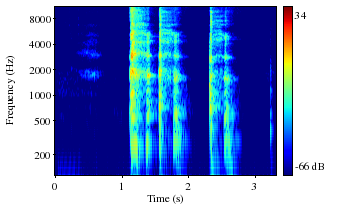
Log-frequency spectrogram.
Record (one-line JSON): {"cough_length": "3.3 s", "cough_amplitude": 10718, "cough_signal_mean_std_ratio": 0.32, "survey_phase": "beta (2021-08-13 to 2022-03-07)", "age": "65+", "gender": "Female", "wearing_mask": "No", "symptom_none": true, "smoker_status": "Never smoked", "respiratory_condition_asthma": false, "respiratory_condition_other": false, "recruitment_source": "Test and Trace", "submission_delay": "0 days", "covid_test_result": "Negative", "covid_test_method": "LFT"}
